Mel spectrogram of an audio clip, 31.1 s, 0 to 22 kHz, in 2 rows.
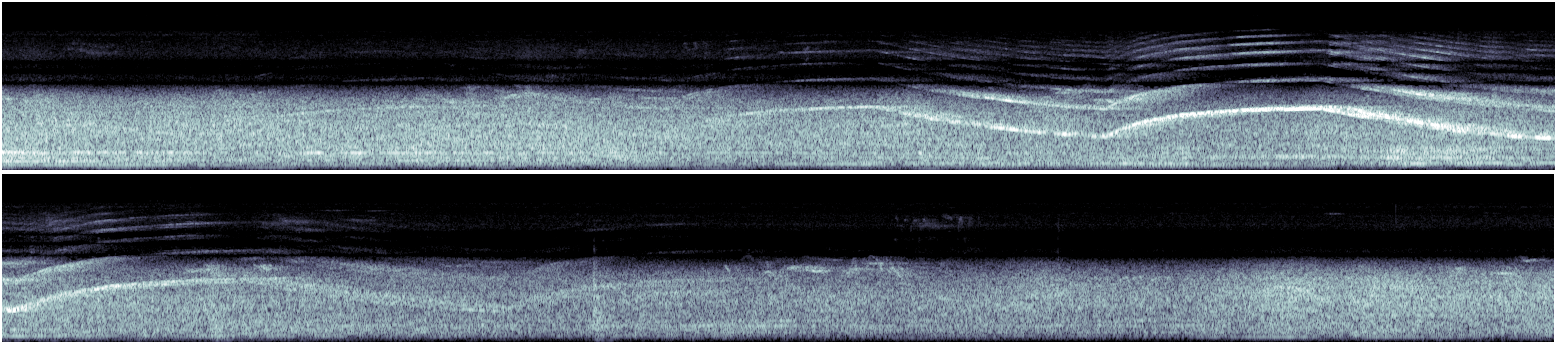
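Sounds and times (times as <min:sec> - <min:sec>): emergency siren wailing: 0:00.0 - 0:23.1
steady background noise: 0:00.0 - 0:31.0.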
